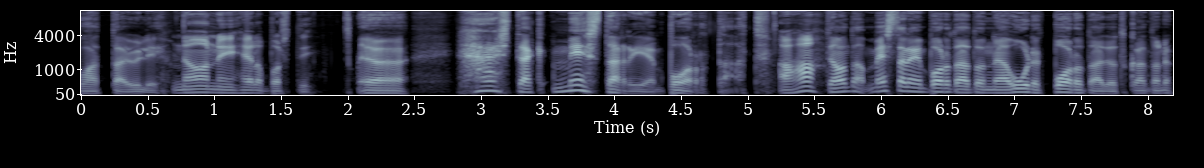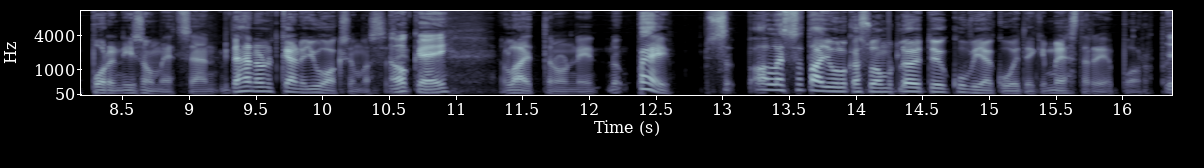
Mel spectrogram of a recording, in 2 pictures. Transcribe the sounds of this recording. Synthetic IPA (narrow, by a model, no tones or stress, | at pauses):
uhɑt̪ːɑylḭnoniːhelpost̪i | øː | hæʃt̪ækmest̪ɑriḛmport̪ɑ̰ːt̪ɑɦɑsɑot̪ɑ̰mest̪ɑriemport̪ɑːt̪onnæːuːdet̪̚port̪ɑːt̪jot̪kɑoːnt̪onːeppoɾinisomḛt̪sæ̰ːnmit̪æhænːonyt̪̚kæynyjuoksemɑ̰sːɑsokei | jo̰lɑit̪ːɑnunnḭːnnohei | sɑlːessɑt̪ɑjulkɑsuɑmut̪løyt̪yːkuʋiɑkuit̪eŋkimmest̪ɑriḛmpo̰rt̪ɑ̥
